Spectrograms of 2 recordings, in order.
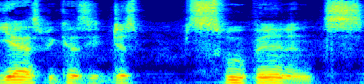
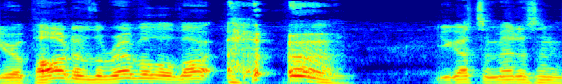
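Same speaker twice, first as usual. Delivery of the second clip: put-on elderly villain voice, higher and louder; 3 semitones higher, 6 dB louder than usual. Joking about an aged villain in a new film: old Darth Vader voice. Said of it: "It's gonna sound like an old Vader".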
